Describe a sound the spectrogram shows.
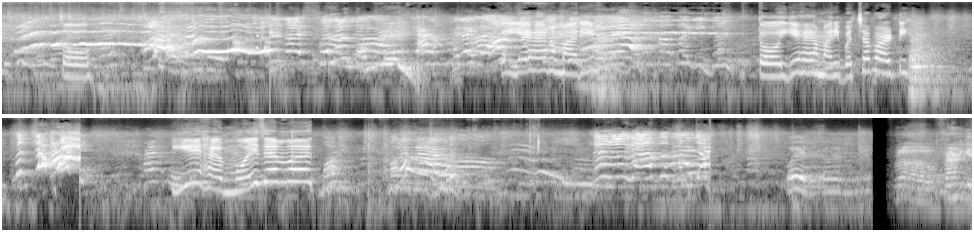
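Young children shout and squeal excitedly close by.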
